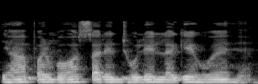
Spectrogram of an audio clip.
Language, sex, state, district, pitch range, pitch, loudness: Hindi, male, Jharkhand, Ranchi, 110-115 Hz, 110 Hz, -15 LUFS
